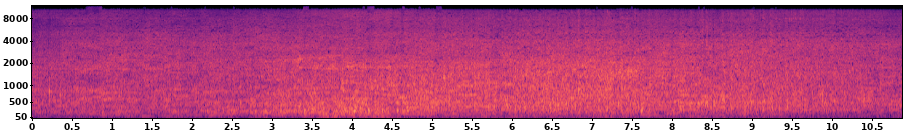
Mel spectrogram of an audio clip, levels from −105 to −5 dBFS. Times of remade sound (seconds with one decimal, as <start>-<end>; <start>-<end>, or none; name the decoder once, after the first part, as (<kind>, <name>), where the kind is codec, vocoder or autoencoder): 0.0-6.0 (codec, SNAC); 7.6-8.6; 10.3-10.9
